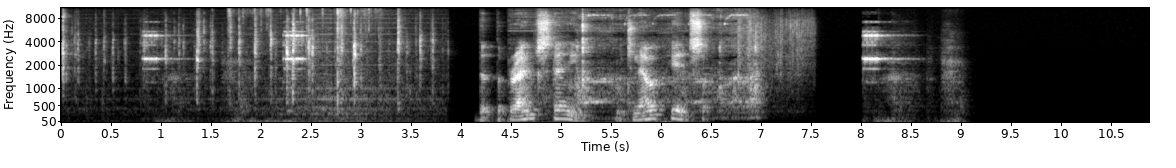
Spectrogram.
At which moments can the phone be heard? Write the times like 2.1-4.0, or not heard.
0.8-2.5, 8.0-9.1.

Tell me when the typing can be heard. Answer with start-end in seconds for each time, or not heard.
0.0-3.9.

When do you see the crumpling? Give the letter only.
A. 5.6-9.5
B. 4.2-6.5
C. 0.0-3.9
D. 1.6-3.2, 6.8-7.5
D.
